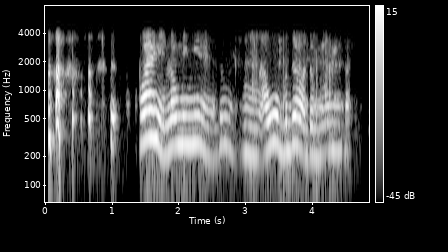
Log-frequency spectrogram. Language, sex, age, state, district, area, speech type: Manipuri, female, 45-60, Manipur, Ukhrul, rural, conversation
